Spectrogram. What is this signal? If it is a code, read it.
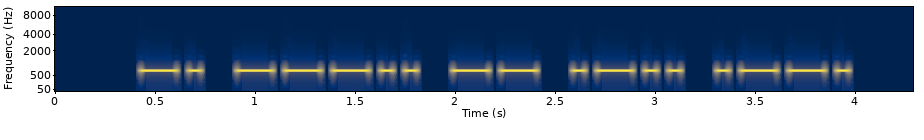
Morse code, heard as a keyed tone, about 20 wpm, 700 Hz. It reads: N8MLP
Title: USA Call Signs - 5 Characters - 4x Character Spacing - 20wpm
